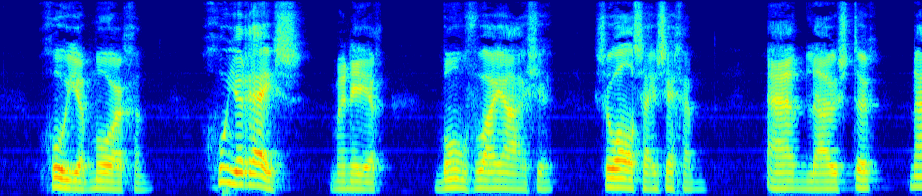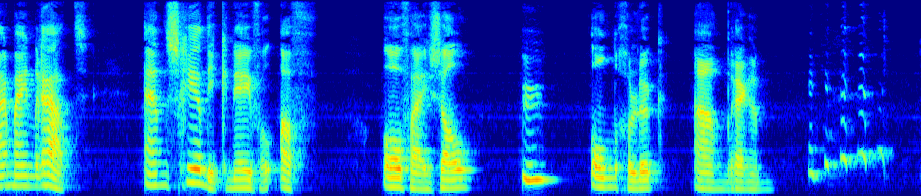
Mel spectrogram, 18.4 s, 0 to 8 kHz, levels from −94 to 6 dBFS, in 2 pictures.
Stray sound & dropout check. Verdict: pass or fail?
fail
